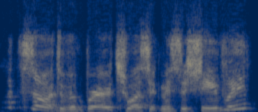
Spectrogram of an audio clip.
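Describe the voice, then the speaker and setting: A woman's voice: mid-range voice, very animated, normal speed. A woman playing an earnest, proper Victorian wife and hostess, formal and polite, in a dramatic reading. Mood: polite, reserved. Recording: slightly dull, lo-fi sound.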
